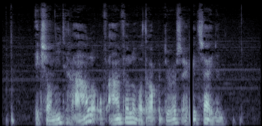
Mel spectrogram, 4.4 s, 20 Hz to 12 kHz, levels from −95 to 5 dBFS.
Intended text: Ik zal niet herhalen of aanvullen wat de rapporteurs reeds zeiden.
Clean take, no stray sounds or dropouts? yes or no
no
